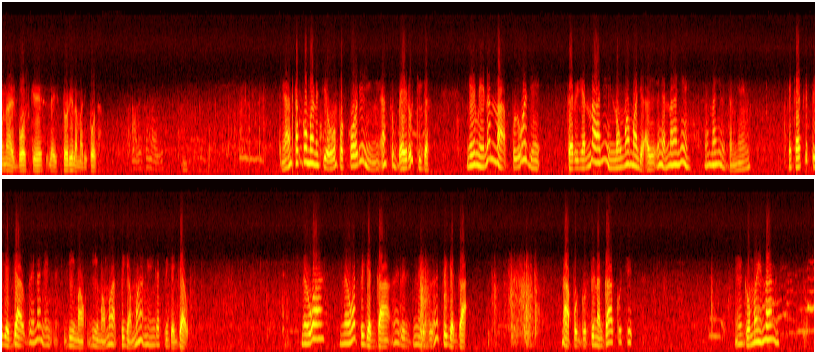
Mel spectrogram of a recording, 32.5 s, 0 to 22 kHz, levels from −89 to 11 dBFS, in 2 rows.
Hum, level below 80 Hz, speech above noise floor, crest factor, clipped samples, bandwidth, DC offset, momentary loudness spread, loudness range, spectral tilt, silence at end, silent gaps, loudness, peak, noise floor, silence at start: none; -60 dBFS; 27 dB; 16 dB; under 0.1%; 16 kHz; under 0.1%; 20 LU; 6 LU; -8 dB/octave; 0 s; none; -20 LUFS; -6 dBFS; -47 dBFS; 0 s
